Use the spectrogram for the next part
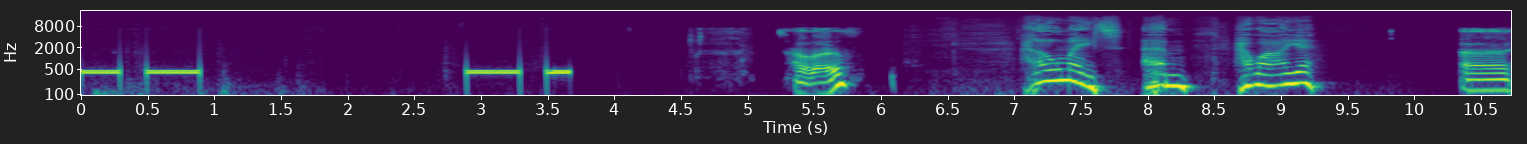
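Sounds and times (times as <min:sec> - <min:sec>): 
telephone keypad dialling tones: 0:00.0 - 0:00.9
faint noise: 0:00.0 - 0:10.7
speech: 0:05.4 - 0:05.9, 0:07.1 - 0:09.4, 0:10.3 - 0:10.7.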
